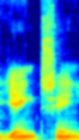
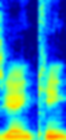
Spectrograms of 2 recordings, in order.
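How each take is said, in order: First: The second word begins with a 'ch' sound. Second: The second word begins with a 'k' sound. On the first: The speaker calls it wrong. "It's not Yang Ching" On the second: The speaker calls it right. "He's Yang King because he's a king"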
